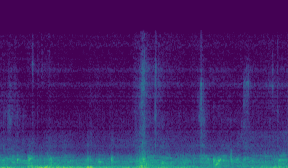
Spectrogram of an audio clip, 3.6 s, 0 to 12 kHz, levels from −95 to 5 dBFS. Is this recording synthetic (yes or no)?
yes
